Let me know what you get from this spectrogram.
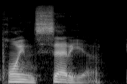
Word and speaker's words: poinsettia: It's spelled poinsettia. And, well, and you know, the internet tells me that's how it's pronounced. Well, Siri's not sure, but Google says it's poinsettia.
